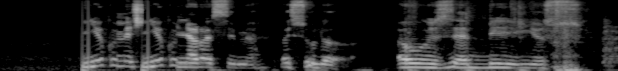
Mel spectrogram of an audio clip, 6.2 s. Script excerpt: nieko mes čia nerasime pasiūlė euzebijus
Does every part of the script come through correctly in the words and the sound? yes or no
no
